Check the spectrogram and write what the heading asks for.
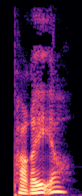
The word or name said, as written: parere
